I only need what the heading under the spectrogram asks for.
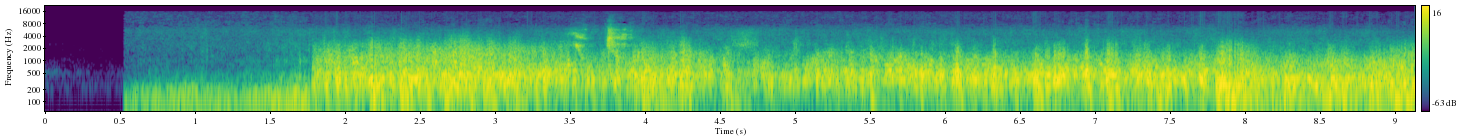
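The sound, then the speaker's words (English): Loud, dense rumbling thunder from a film's creation scene starts with a low roll, then swells into a sustained crackling roar. Sharp, harsh metallic clangs are scattered through it, with no voices. “As a fair warning to headphone users, there's a lot of lightning and clanging noises, and it's a little loud.”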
